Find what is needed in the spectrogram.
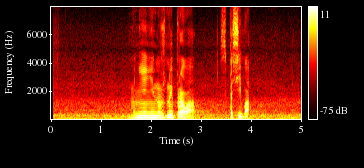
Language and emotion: Russian, neutral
